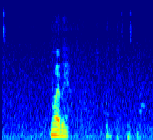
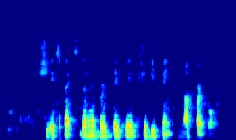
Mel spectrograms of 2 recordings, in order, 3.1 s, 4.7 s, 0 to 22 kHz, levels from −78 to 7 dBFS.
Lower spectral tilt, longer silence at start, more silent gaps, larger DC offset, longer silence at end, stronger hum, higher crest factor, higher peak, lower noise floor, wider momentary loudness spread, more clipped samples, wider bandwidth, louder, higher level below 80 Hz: about the same, -8.5 dB/octave vs -9.5 dB/octave; first, 1 s vs 0.8 s; neither; neither; about the same, 0.5 s vs 0.45 s; neither; about the same, 20 dB vs 18 dB; first, -6 dBFS vs -12 dBFS; second, -53 dBFS vs -68 dBFS; first, 27 LU vs 12 LU; neither; first, 15.5 kHz vs 6.8 kHz; first, -21 LUFS vs -28 LUFS; first, -56 dBFS vs -70 dBFS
